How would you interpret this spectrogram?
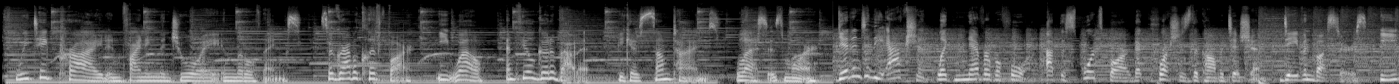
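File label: commercial voice over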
